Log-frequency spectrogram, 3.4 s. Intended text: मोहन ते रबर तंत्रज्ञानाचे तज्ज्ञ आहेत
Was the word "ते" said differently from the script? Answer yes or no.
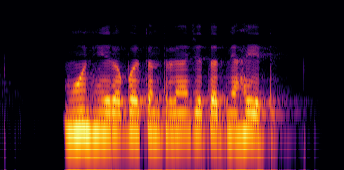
yes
